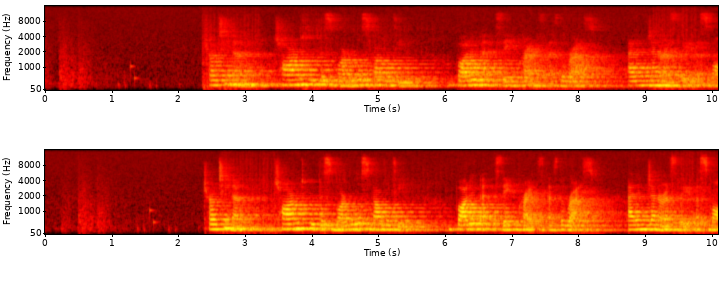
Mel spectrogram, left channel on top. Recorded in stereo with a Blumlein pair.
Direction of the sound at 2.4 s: 65° right.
